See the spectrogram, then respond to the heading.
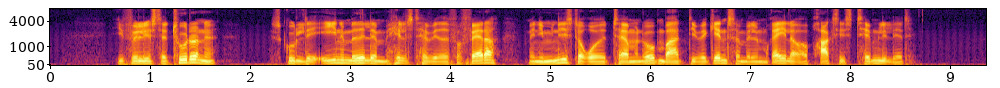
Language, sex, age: Danish, male, 24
